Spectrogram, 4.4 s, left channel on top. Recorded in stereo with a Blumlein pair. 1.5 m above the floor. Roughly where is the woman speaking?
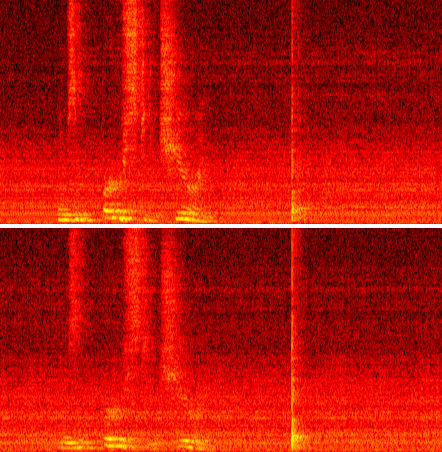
Ahead left.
